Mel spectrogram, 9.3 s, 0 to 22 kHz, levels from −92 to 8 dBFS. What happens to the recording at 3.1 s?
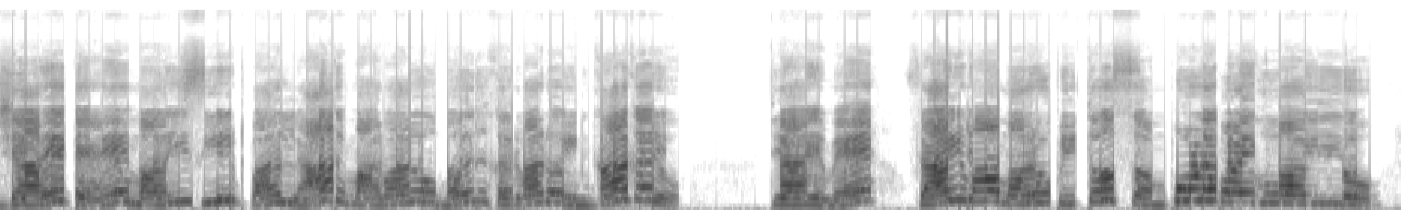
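At 3.1 s, as throughout the clip, the speech sounds an octave low, doubled and choppy, stuttering about 11.7 times a second. That is interleaved audio read as planar: each 85.33 ms block, which fits a 4096-sample block, is split in half and both halves play together at half speed.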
